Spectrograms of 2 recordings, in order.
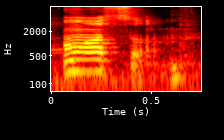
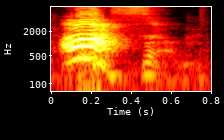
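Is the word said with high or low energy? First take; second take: low; high. First: The word is said flatly with little energy. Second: The word is said loudly with lots of energy. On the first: The speaker calls it wrong. "You can't just be like" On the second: The speaker calls it right. "You gotta be like"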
